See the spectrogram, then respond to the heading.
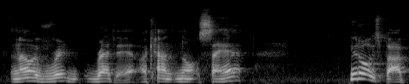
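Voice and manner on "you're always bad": put-on Brummie accent. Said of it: "I'm not gonna do the Brummie accent".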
